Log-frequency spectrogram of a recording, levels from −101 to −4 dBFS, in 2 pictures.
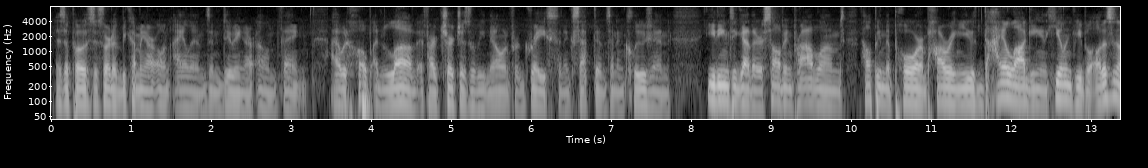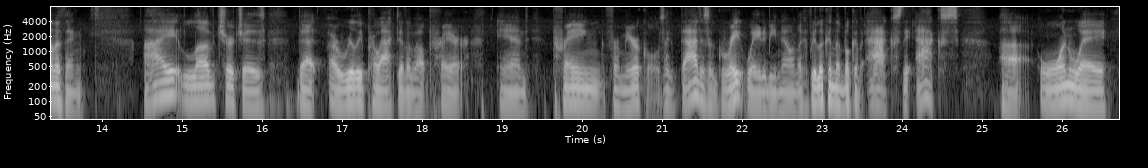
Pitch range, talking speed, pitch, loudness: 80-95 Hz, 190 wpm, 85 Hz, -39 LUFS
